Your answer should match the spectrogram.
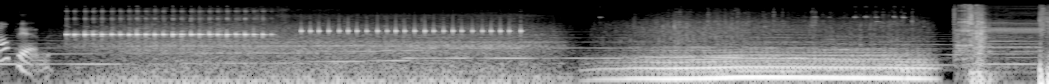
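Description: Edited sound effects over background music: two runs of rapid, high-pitched rattling pulses, then a low tank-engine rumble that swells for a few seconds, cut off by a sudden loud blast near the end.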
